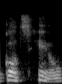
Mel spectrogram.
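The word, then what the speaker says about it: Godshill: white and it's in a place called God's Godshield or God's Hill, however you what you decide you want to pronounce it. I would say God Shield.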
